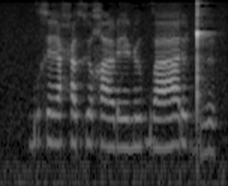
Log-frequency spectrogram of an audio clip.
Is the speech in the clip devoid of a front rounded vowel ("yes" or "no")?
no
